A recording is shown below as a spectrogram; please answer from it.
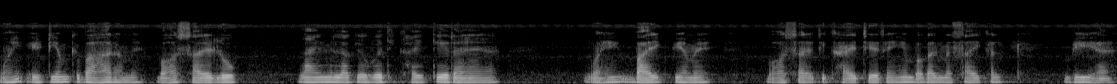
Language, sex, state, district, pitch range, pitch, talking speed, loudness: Hindi, male, Uttar Pradesh, Varanasi, 105-110 Hz, 110 Hz, 180 wpm, -28 LUFS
